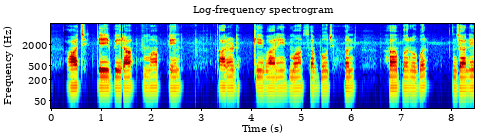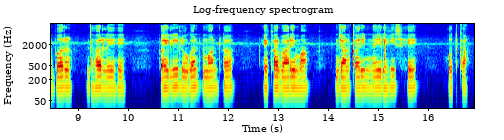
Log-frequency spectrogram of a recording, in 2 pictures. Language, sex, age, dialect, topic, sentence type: Chhattisgarhi, male, 18-24, Western/Budati/Khatahi, banking, statement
